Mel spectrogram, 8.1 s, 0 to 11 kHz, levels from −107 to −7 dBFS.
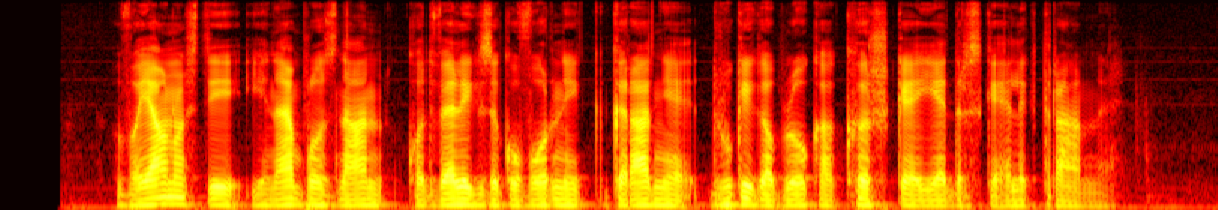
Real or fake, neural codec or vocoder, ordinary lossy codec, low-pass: real; none; none; none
